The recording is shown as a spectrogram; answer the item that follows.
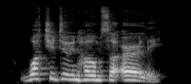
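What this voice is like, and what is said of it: Strong Jamaican accent. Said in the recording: “my mum said to me in her strongest Jamaican accent”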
